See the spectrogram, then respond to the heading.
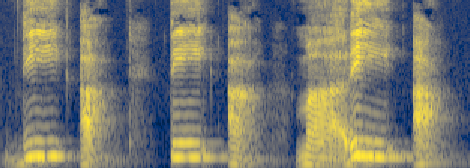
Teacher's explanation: Todas son llanas, tienen la fuerza en la penúltima y todas acaban en vocal.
